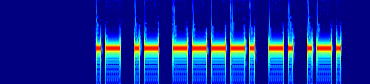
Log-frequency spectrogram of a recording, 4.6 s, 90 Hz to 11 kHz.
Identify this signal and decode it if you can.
Morse code, heard as a keyed tone, about 20 wpm, 700 Hz. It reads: AA9NR
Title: USA Call Signs - 5 Characters - 6x Character Spacing - 20wpm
